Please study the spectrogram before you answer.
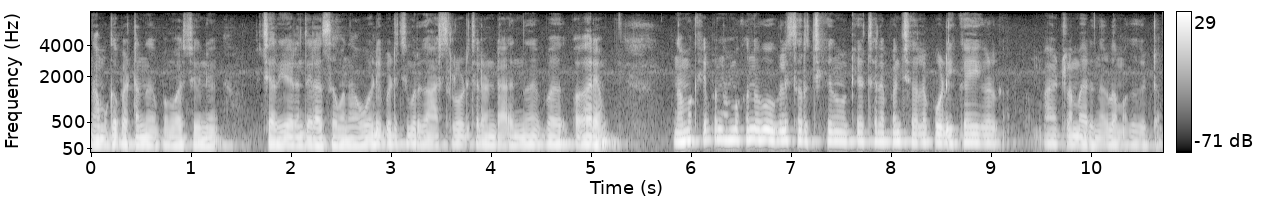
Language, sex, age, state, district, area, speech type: Malayalam, male, 18-30, Kerala, Kollam, rural, spontaneous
